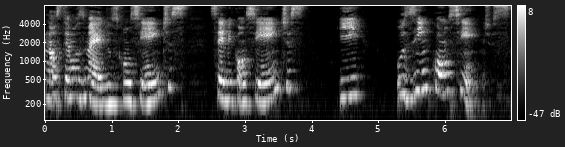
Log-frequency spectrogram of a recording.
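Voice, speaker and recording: A woman's high voice in a southern Brazilian accent, very slow, with very wide pitch swings and audible room echo. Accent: gaúcho Brazilian Portuguese. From southern Brazil, Pelotas, Rio Grande do Sul. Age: 40s. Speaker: umbanda medium and teacher. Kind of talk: live stream Q&A talk. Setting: Facebook live stream.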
